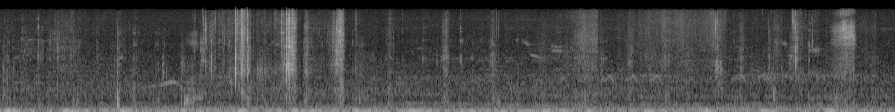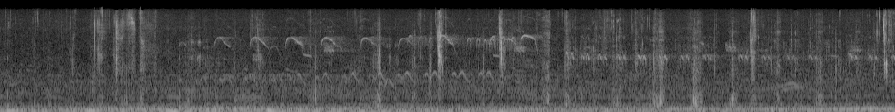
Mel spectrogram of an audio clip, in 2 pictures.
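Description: Mukbang eating sounds: chewing and crunching of khanom jeen noodles, chicken and raw vegetables, with sharp irregular crunches and mouth clicks. A run of short high chirps comes partway through, over a steady low hum.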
